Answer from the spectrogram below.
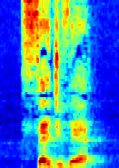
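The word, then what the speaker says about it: faits divers: Fates Divers pronuncia-se Fedver, ou seja, eu já li errado no começo. Pronuncia-se Fedver. Fedver.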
